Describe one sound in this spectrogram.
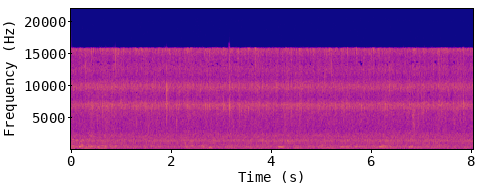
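Wind gusts through trees.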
